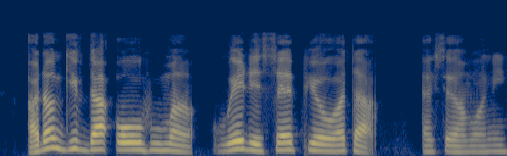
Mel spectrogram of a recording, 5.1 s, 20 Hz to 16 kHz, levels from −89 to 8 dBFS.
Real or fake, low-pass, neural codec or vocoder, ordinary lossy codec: fake; 7.2 kHz; codec, 16 kHz, 2 kbps, FreqCodec, larger model; none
